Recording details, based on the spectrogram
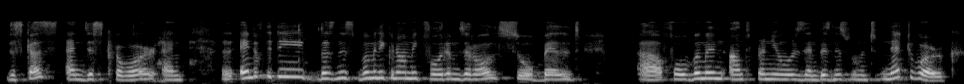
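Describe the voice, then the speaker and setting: A woman hosts an online panel with effusive politeness. Her voice is fairly high and mellow, with plenty of creak. The sound is slightly dull, like a video call. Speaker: panel host. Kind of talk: hosting an online panel discussion.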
